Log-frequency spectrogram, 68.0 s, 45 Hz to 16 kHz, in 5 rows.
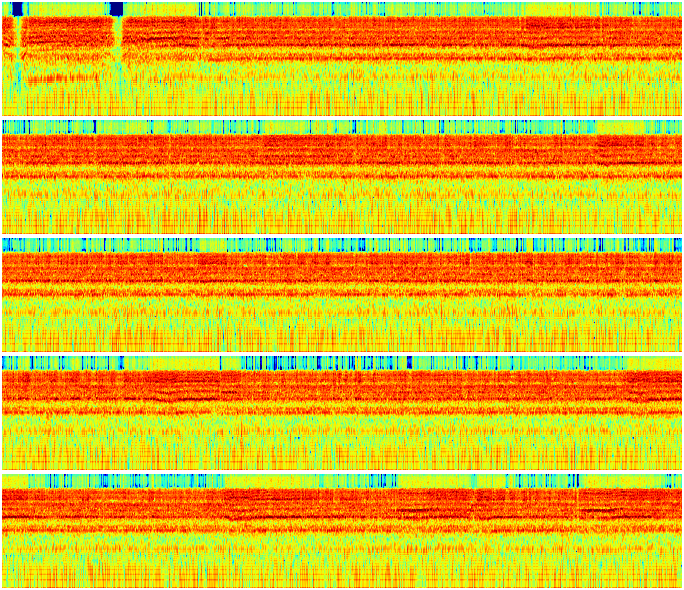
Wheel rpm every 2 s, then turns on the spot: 150, 160, 230, 230, 240, 230, 230, 230, 230, 230, 230, 230, 240, 230, 230, 230, 230, 230, 240, 230, 230, 230, 230, 240, 240, 230, 240, 230, 230, 230, 230, 230, 230, 230.
none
